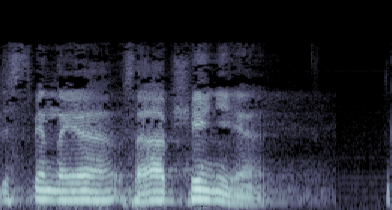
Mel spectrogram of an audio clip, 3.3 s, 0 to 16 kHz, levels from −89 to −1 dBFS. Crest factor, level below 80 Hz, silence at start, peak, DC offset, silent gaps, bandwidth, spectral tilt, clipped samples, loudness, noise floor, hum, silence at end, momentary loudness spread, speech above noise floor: 18 dB; -44 dBFS; 0 s; -4 dBFS; under 0.1%; none; 8.2 kHz; -7 dB/octave; under 0.1%; -21 LUFS; -60 dBFS; none; 0 s; 8 LU; 39 dB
